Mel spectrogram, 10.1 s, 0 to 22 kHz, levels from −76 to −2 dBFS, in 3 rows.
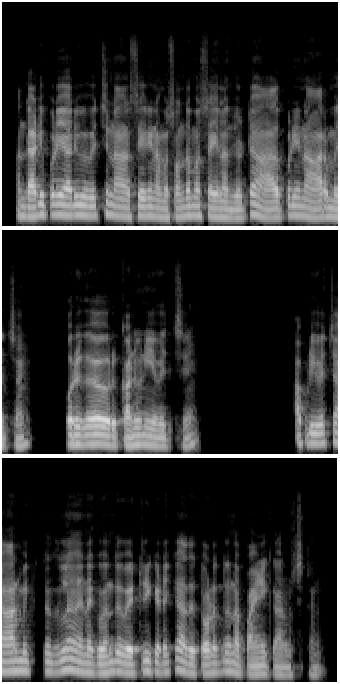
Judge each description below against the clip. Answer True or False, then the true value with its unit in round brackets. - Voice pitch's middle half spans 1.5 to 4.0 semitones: True (3.4 semitones)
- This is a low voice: True (125 Hz)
